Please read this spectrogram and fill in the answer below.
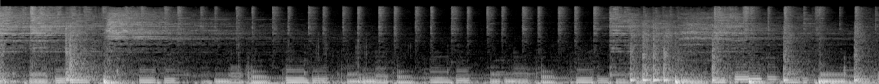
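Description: A rock band playing an instrumental stretch of a blues number live: guitar, bass guitar and drum kit, with a steady beat of drum and cymbal strikes over moving bass notes.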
